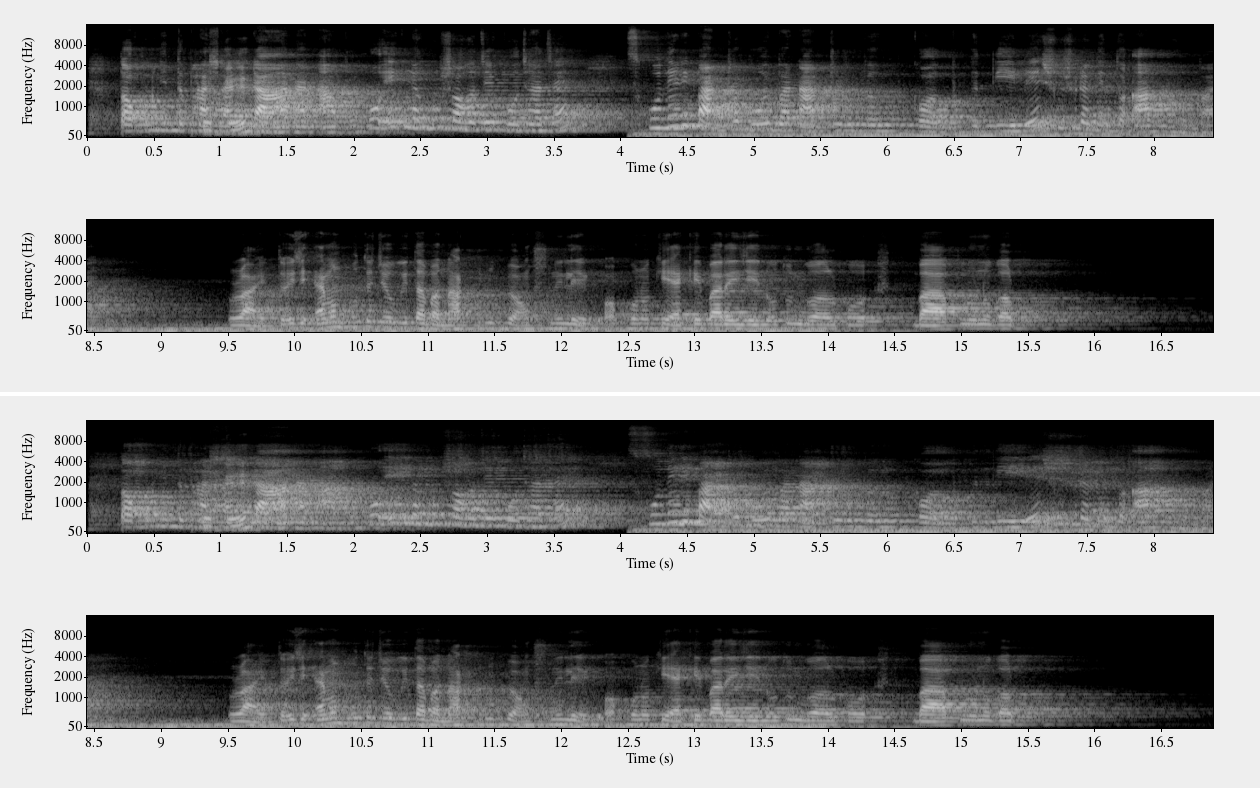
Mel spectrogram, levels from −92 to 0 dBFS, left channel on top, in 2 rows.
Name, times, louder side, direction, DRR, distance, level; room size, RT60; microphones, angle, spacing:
voice 1, 0.0-3.6 4.2-8.6, left 2 dB, 70° left, 4 dB, 4.4 m, -29 dB
voice 2, 0.9-1.2 9.5-14.3 14.6-15.5, left 1 dB, 20° left, 6 dB, 1.9 m, -31 dB
sound 1, 4.0-14.0, equal, 60° right, 5.6 m, -38 dB
27.5 x 22.5 x 9.0 m, 2.1 s
head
